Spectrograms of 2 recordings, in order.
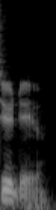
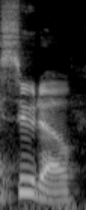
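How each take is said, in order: First: It is pronounced like the word sudo. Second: It is pronounced like the word pseudo. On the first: This matches what the name actually stands for. "but it's sudo" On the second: This is the common, easier way people say it. "Like I say pseudo"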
